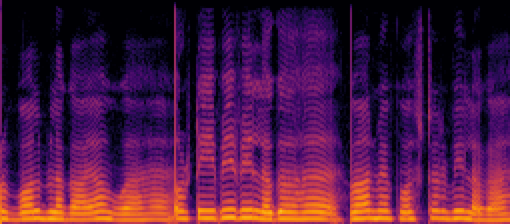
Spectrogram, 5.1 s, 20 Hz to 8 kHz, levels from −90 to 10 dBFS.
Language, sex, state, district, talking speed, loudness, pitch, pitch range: Hindi, female, Jharkhand, Palamu, 165 wpm, -13 LUFS, 240 Hz, 215-255 Hz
